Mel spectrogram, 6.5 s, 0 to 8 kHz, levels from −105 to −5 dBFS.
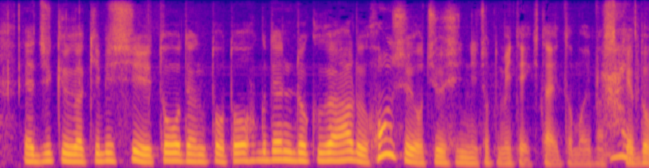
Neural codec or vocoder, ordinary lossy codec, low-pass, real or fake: none; none; none; real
